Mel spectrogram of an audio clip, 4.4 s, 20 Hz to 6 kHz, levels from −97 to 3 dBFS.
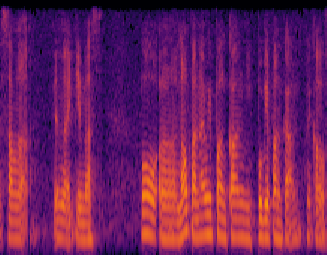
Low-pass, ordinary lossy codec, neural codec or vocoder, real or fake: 5.4 kHz; none; codec, 16 kHz, 1.1 kbps, Voila-Tokenizer; fake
